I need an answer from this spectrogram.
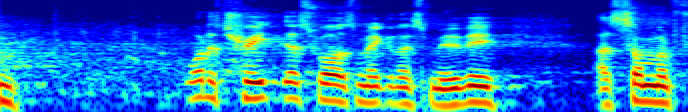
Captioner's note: laughter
